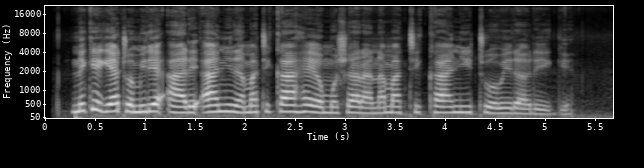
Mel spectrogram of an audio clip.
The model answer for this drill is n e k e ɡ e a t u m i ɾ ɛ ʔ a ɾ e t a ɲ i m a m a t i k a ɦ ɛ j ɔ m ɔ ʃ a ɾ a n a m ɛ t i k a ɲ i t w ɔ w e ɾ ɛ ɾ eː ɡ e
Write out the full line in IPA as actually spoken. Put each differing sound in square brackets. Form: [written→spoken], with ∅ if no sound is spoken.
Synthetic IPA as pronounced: n e k e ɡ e a t [u→o] m i ɾ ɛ ʔ a ɾ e [t→ʔ] a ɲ i [m→n] a m a t i k a ɦ ɛ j ɔ m [ɔ→o] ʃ a ɾ a n a m [ɛ→a] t i k a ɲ i t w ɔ w e ɾ [ɛ→a] ɾ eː ɡ e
